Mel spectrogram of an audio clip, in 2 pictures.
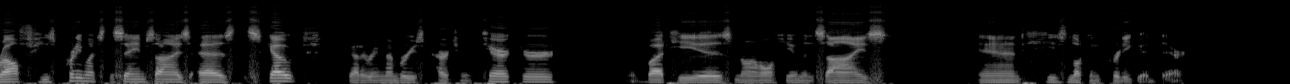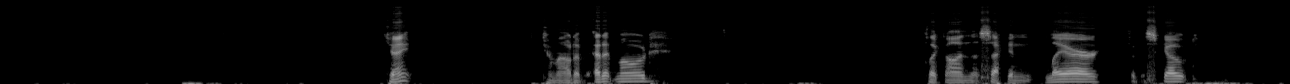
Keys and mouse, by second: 0.4-4.7 middle drag, 12.2-17.5 middle drag, 20.1 Tab, 23.4-25.8 drag.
